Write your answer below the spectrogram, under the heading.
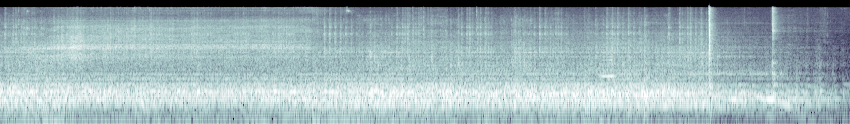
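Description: Bench drill press running steadily while holes are drilled in a small mild steel plate. Near the end there are two clicks, and the motor winds down and stops.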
